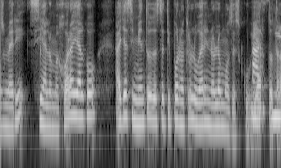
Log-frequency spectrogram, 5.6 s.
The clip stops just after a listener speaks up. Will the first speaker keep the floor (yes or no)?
no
